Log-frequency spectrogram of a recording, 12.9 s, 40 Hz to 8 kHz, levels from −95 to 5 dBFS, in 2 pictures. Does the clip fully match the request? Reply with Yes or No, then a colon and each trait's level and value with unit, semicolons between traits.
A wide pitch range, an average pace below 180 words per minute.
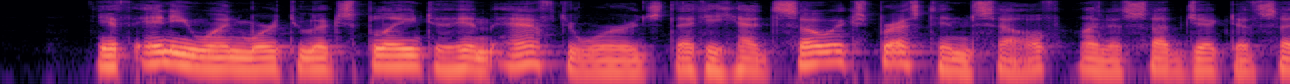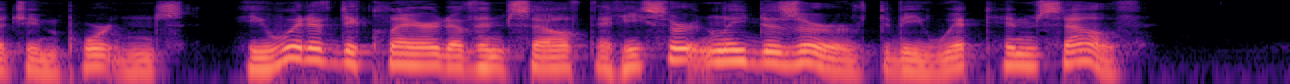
Yes: wide, 6.2 semitones; average, 165 wpm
